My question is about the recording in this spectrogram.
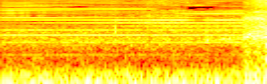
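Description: Toyota Urban Cruiser's diesel engine idling: a low steady rumble with faint steady high-pitched tones over it. Near the end the sound turns louder and hissier.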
